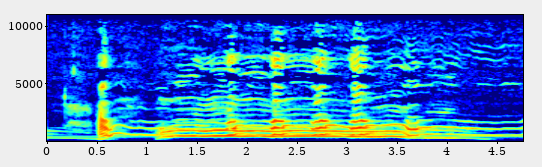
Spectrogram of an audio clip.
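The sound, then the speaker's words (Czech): Several wolves howl together in overlapping, wavering tones, a brief yelp-like onset followed by a sustained chorus of long howls, clear with no talking. “vlci na znamení souhlasu krátce a dlouze zavili.”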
